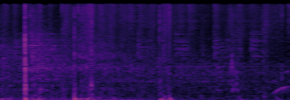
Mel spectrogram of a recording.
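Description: A basketball bounces on a court during a right pull-up jumper, making a few sharp, hollow thumps spaced irregularly over steady background noise.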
